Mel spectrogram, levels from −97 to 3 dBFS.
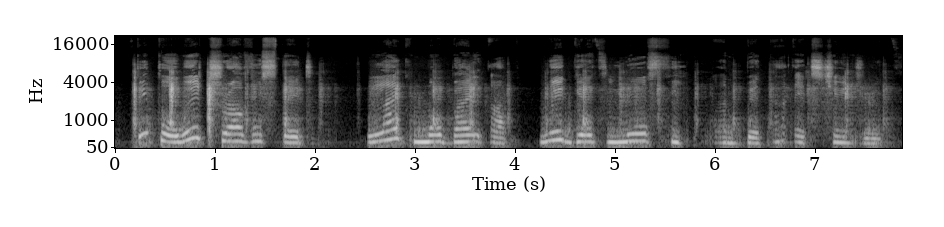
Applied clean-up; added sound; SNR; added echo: neural mask model RNNoise.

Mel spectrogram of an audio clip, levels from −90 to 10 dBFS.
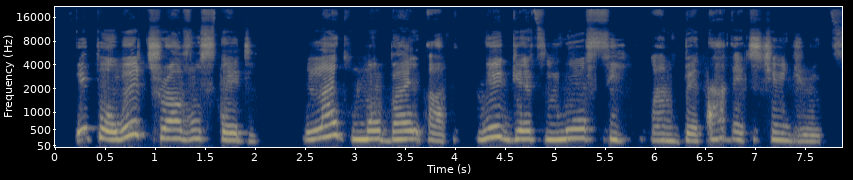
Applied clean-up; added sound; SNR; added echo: neural mask model Resemble Enhance denoiser.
